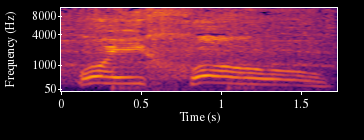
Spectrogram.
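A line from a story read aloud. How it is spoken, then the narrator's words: Two voices exclaiming. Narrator (Russian): воскликнули Фред и Элли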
